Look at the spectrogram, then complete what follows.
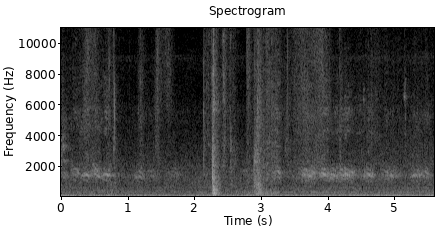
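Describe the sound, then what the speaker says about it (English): Several crows caw repeatedly at moderate distance over a steady low background hum, with a sharp knock or door-like thud partway through; no one speaks. "Man, I got so many crows around here lately."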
